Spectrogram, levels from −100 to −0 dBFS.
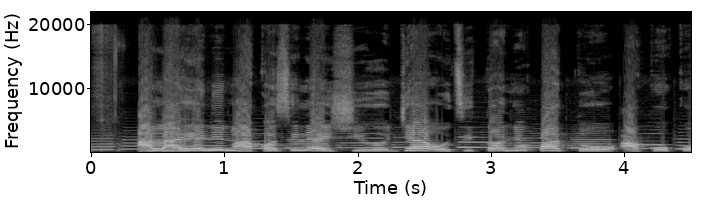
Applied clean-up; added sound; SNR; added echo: none; Wind instrument, woodwind instrument; 11 dB; none.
